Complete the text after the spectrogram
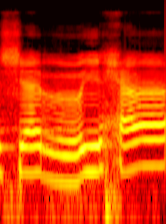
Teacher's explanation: Maka haknya harus dibaca berapa lama ya durasinya? Nah, harus kita panjangkan dengan kadar panjang 2 harokat atau 1A, 1 alif. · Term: mad tabi'i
